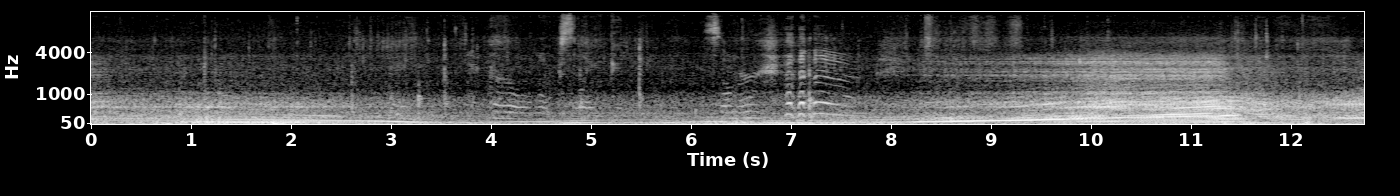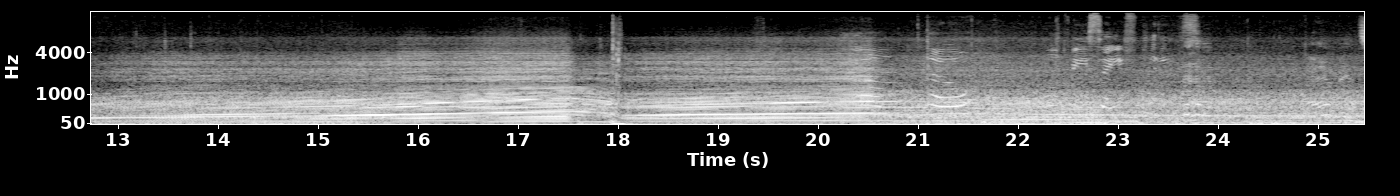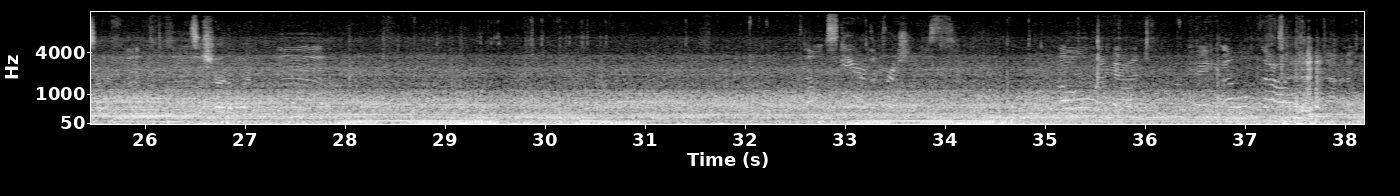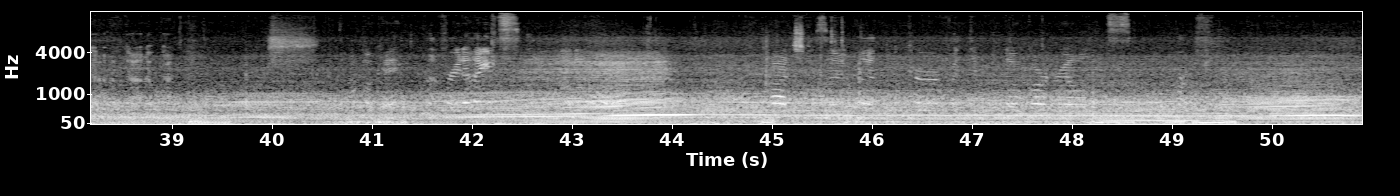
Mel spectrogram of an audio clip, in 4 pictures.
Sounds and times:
Speech: 3.8 - 5.3, 6.2 - 7.6, 20.3 - 21.5, 22.3 - 24.0, 24.9 - 27.8, 32.6 - 34.0, 35.2 - 39.0, 40.0 - 42.5, 45.0 - 48.6.

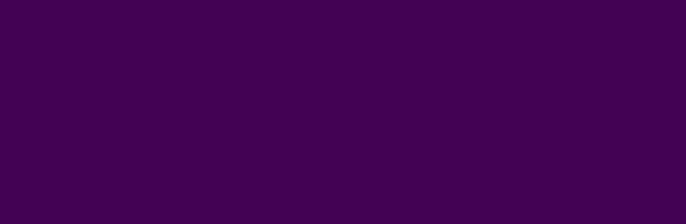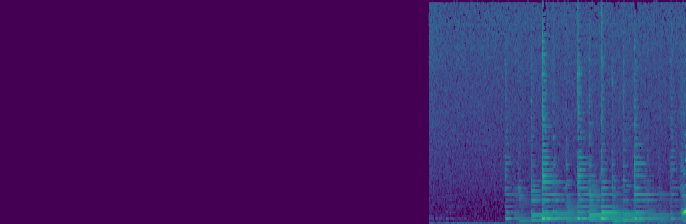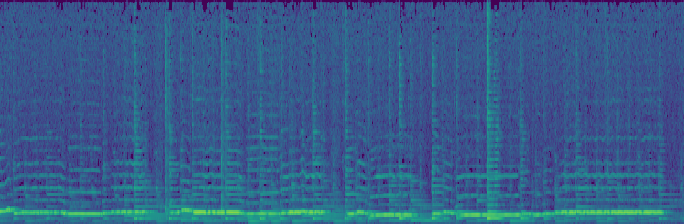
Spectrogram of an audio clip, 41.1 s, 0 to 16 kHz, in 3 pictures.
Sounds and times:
Inside, small room: 22.3 - 41.1
Ukulele: 22.3 - 41.1
Flute: 27.1 - 41.1.

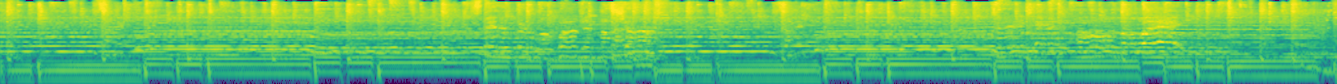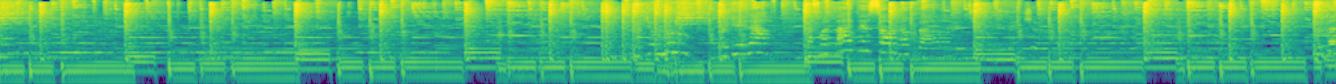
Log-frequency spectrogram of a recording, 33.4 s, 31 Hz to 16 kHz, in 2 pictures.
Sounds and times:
Soundtrack music: 0.0 - 25.6.

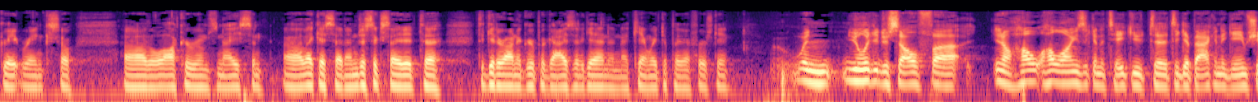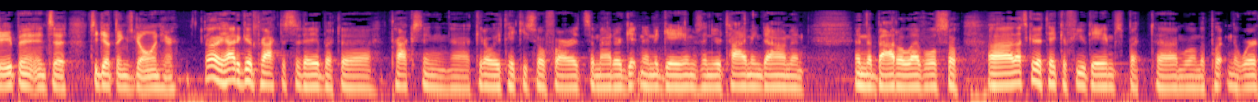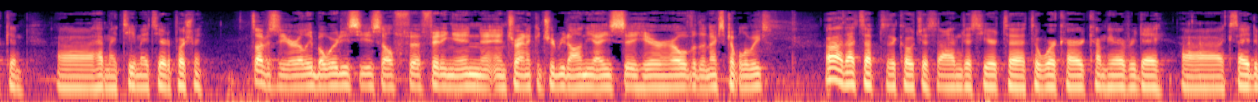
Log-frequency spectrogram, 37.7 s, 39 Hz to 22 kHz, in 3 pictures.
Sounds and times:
Speech: 0.0 - 37.7.

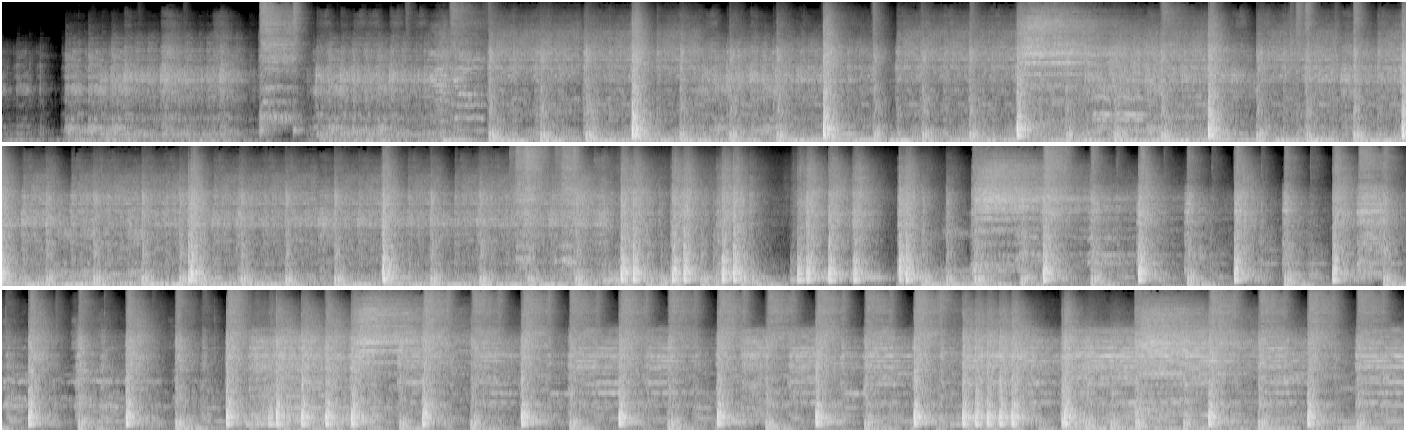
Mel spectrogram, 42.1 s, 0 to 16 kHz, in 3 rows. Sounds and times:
Music: 0.0 - 42.1.

